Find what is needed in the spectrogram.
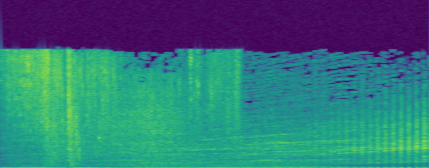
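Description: Electronic cinematic sound effects: a heavy, steady low rumble with a loud hit about half a second in, then a falling sweep and a rising sweep near the end, mixed with music.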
